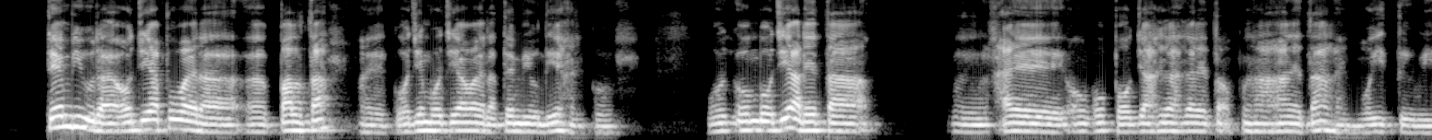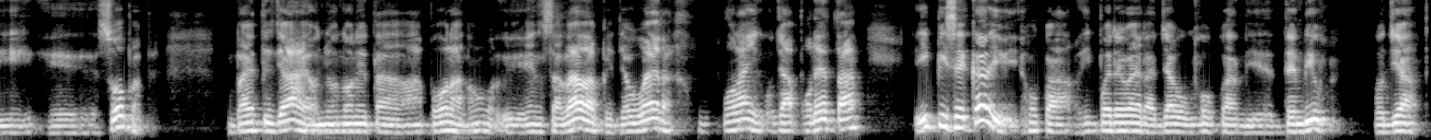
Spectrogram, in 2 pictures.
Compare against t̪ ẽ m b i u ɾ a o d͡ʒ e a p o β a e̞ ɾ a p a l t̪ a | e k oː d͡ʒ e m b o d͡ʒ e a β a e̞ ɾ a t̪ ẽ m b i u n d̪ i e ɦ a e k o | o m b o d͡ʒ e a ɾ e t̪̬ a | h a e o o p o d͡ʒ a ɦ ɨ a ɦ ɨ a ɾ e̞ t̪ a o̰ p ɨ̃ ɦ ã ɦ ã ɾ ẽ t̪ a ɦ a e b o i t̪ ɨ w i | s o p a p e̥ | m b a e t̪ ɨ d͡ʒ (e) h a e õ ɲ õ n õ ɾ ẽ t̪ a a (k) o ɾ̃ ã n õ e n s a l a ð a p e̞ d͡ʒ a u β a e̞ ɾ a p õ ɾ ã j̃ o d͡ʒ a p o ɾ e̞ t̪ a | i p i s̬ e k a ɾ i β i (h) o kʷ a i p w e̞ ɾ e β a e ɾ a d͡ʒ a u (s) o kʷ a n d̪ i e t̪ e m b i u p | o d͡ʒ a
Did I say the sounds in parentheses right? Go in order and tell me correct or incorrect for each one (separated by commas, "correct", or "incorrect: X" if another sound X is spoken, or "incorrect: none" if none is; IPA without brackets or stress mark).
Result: incorrect: a, incorrect: p, correct, incorrect: h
